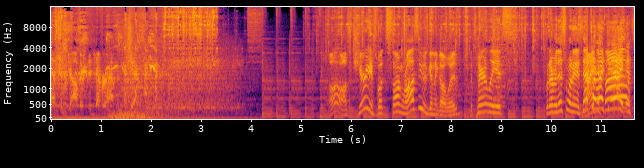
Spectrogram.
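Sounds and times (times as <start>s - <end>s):
speech: 0.0s - 2.5s, 5.6s - 9.2s, 9.9s - 11.6s
bunch of keys jingling: 2.1s - 4.2s, 5.0s - 11.5s.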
